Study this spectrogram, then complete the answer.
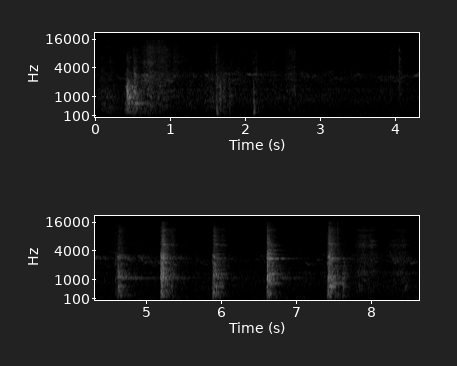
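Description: A man taps and knocks on brickwork with his hands.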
